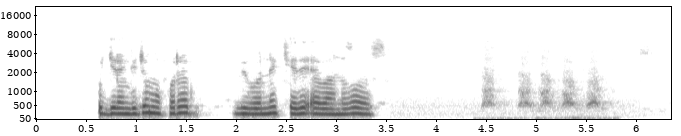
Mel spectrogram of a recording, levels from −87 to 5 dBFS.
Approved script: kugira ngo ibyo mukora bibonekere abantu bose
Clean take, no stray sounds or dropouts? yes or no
no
